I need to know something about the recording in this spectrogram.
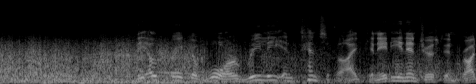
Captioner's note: cannons firing; explosions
